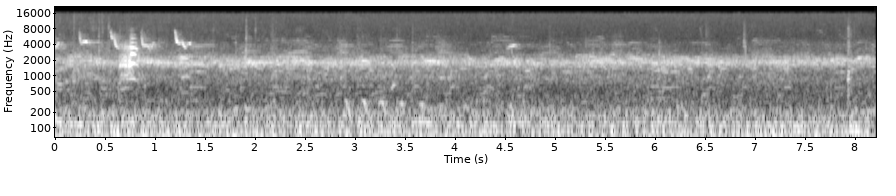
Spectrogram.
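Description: Birds honking a few times in the first second or so, then steady background noise with a low rumble.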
